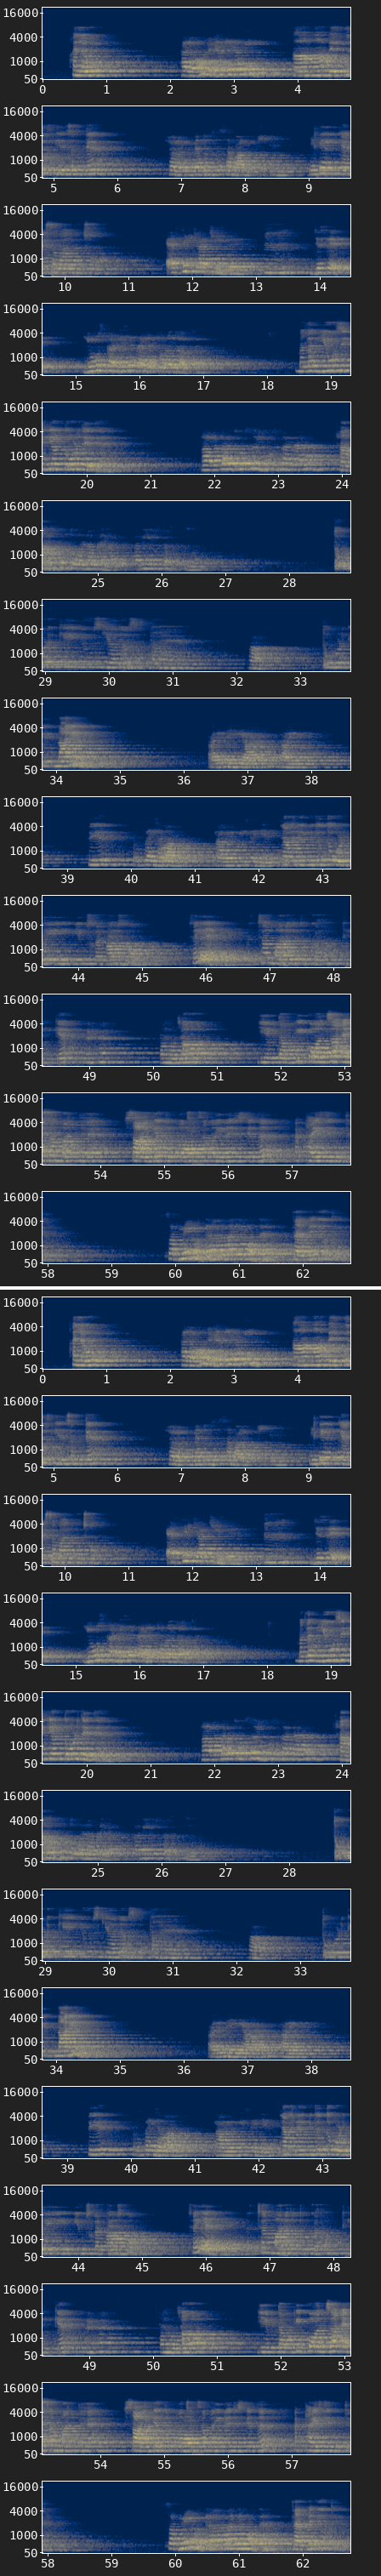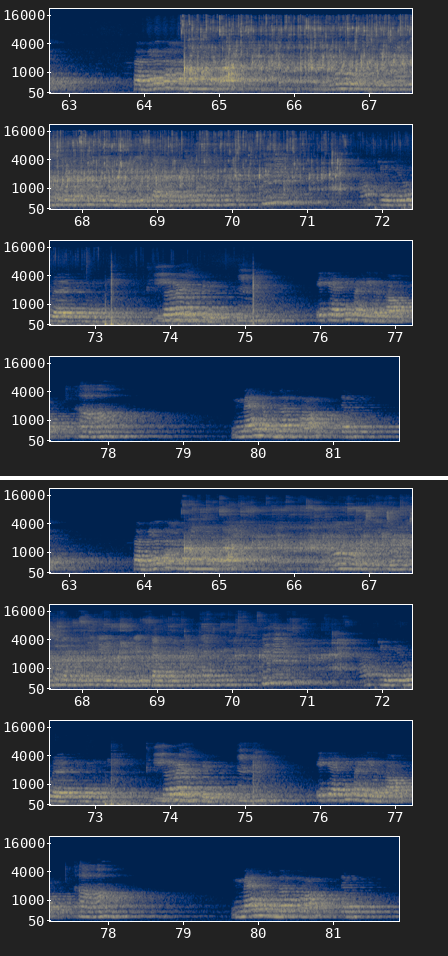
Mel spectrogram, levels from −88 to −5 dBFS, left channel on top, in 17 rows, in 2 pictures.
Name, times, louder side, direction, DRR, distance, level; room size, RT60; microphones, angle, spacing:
voice 1, 0.4-0.8 3.9-5.7 9.2-10.5 12.1-12.2 13.1-13.5 18.4-20.4 23.9-24.3 28.7-31.2 33.3-34.5 39.3-39.6 42.3-44.9 45.7-46.1 46.8-48.6 50.4-50.8 51.6-54.0 54.4-56.9 57.2-58.1 61.8-62.6 66.3-70.0 70.4-70.8 73.8-74.3 74.9-75.3 77.5-78.0, equal, 50° right, -5 dB, 2.2 m, -35 dB
voice 2, 2.2-3.3 6.8-8.6 9.0-9.3 11.6-12.8 13.8-14.3 15.1-17.0 21.8-23.6 24.1-25.3 25.6-26.6 32.2-32.4 36.4-38.1 40.0-40.8 41.3-42.2 44.4-45.0 45.9-46.4 47.1-47.2 48.9-49.3 50.1-50.6 55.2-55.4 59.8-61.5 63.9-65.2 71.7-73.3 73.9-74.6 75.9-77.2 79.6-81.3, equal, 5° right, -8 dB, 2.2 m, -34 dB
sound 1, 61.3-62.1 62.4-63.0 64.4-75.1, left 6 dB, 85° left, 0.5 m, -39 dB
10.0 x 7.5 x 3.8 m, 2.4 s
head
